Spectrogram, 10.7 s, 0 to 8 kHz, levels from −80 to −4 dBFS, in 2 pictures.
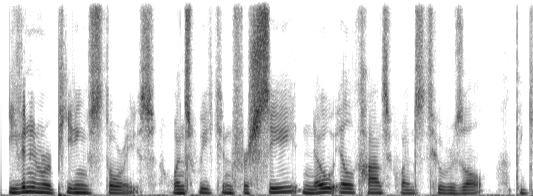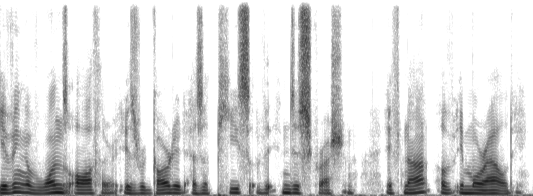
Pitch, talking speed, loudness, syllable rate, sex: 145 Hz, 165 wpm, -19 LUFS, 5.6 syllables/s, male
